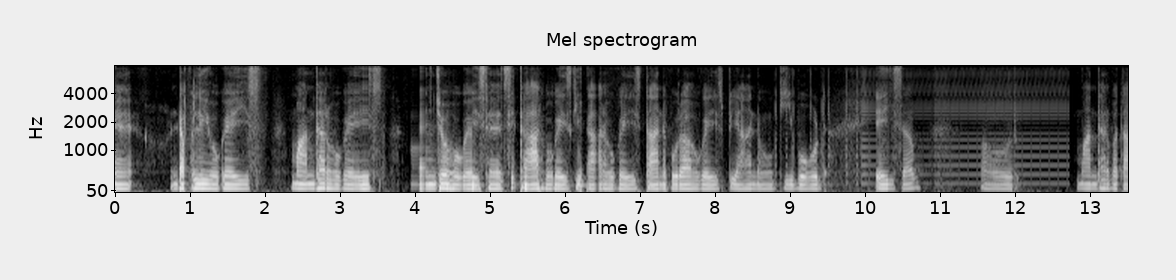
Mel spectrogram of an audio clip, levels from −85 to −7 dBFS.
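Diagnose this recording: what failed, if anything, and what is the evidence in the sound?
At the network stage, packets were lost or arrived too late over and over between 3.06 and 6.45 s, which is repeated packet loss with a robotic sound. The jitter buffer covered about 30 separate holes by stretching the last piece of audio, so roughly a quarter of that span is patched sound and the longest hole runs to 81 ms. The speech there turns choppy, with fragments missing and the next dropout arriving before the previous one has settled.

In the analogue wiring, a 2G handset close to the equipment began signalling from 8.79 to 9.89 s, and these were GSM signalling bursts. The audio circuitry rectified the short groups of radio pulses, so at around 217 Hz the recording picks up a galloping dit-dit-dit pattern of brief buzzes, sitting roughly 20 dB below the speech. The pattern points to a phone preparing for a call or message rather than one already connected.

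From 9.94 to 12.71 s the same kind of phone was in an active call, which gives a GSM phone buzz picked up through the analogue wiring. Its radio transmits in bursts at 216.7 Hz. Once rectified, those bursts become a continuous, harsh, raspy buzz rich in harmonics, about 24 dB below the speech. The buzz runs steadily under the talking and bears no relation to what is said.

Between 10.29 and 10.91 s the level drops abruptly by 7 dB, which is a sudden gain jump. The speech and the background noise fall together in a single step rather than fading down. This step change points to a digital gain setting applied without a ramp, likely somewhere in the call processing or driver stage. The G.722 call codec band-limits everything to 8 kHz, so nothing in this clip extends above that.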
